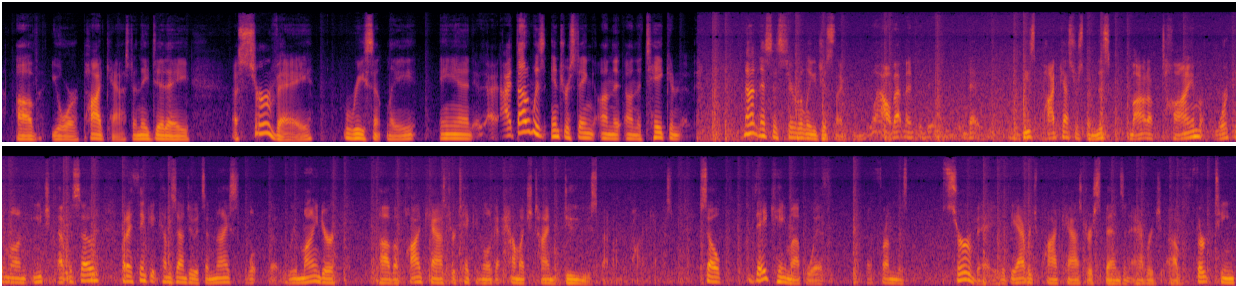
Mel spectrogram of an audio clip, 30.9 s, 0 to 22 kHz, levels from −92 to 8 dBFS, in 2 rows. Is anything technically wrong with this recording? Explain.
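No, nothing is technically wrong with this audio.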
